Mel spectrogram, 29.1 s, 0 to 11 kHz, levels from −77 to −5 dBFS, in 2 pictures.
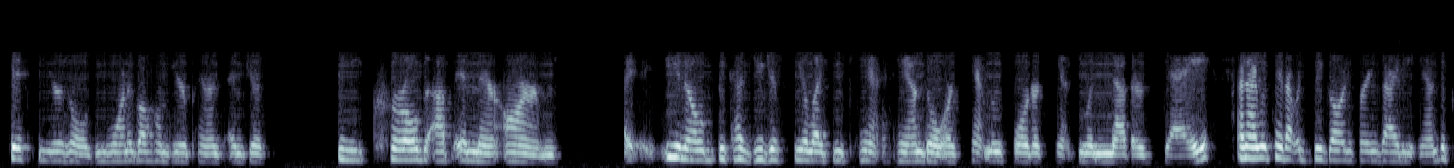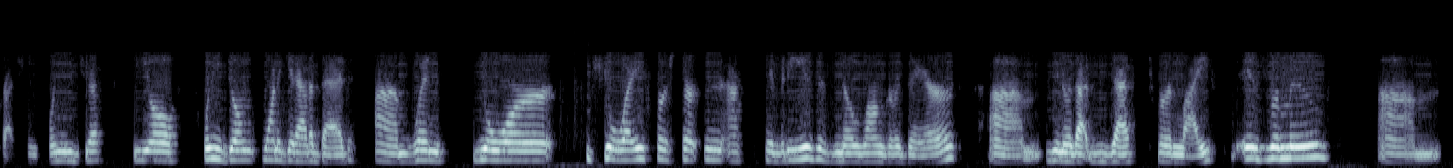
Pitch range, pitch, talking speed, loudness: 150-190 Hz, 170 Hz, 175 wpm, -23 LUFS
